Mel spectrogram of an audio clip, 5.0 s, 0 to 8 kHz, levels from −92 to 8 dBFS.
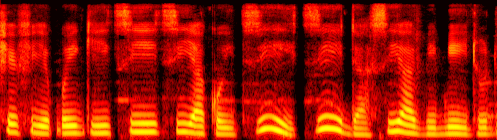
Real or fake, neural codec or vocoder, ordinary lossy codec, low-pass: real; none; MP3, 64 kbps; 7.2 kHz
